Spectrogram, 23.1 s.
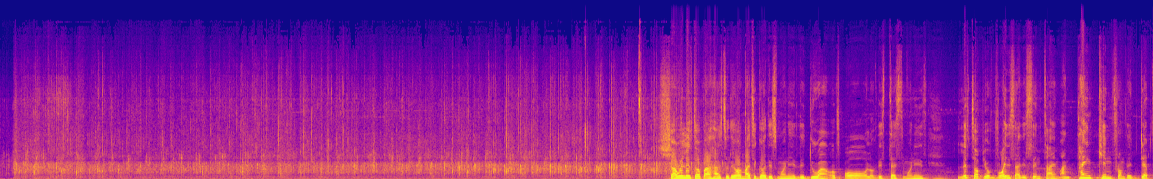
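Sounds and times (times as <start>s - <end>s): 
audience applause: 0.0s - 15.1s
speech: 13.4s - 18.6s, 19.2s - 23.0s.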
